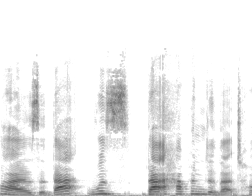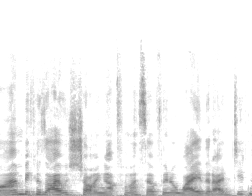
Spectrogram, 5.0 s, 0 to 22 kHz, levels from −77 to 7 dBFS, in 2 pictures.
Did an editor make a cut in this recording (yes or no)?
no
